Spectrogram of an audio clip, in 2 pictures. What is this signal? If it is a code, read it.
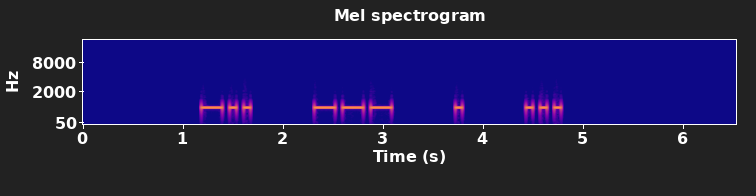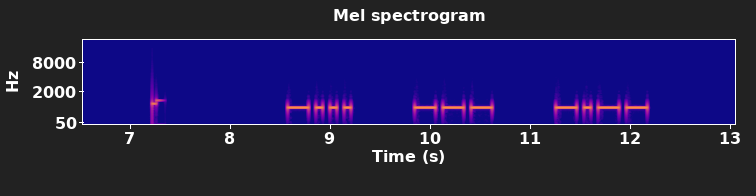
Morse code, heard as a keyed tone, about 17 wpm, spaced as for 10 wpm, 700 Hz. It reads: DOES BOY
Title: 3x Character Spacing - Top 200 Words - 17wpm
